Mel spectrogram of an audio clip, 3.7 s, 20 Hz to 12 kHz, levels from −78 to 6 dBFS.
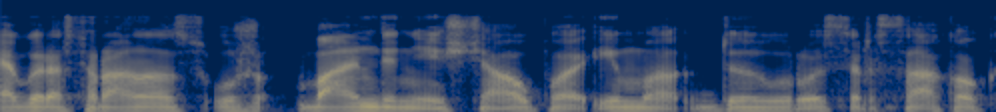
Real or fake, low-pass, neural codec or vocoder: fake; 7.2 kHz; codec, 16 kHz, 4 kbps, FunCodec, trained on Chinese and English, 50 frames a second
